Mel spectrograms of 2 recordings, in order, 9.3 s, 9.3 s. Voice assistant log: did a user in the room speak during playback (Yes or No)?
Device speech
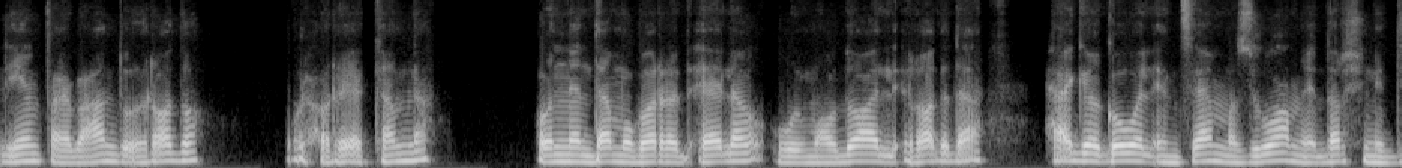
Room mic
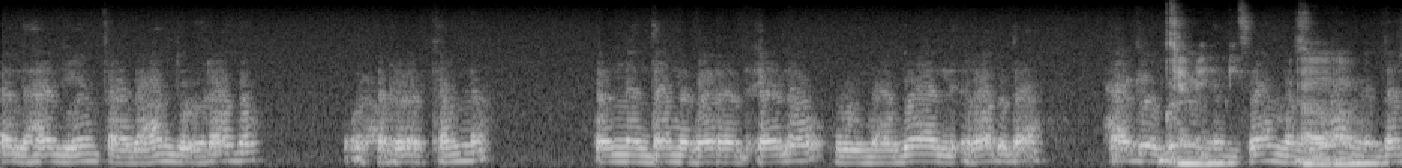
Yes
